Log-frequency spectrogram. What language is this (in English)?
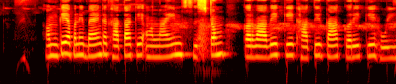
Bhojpuri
